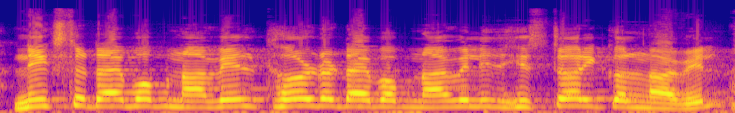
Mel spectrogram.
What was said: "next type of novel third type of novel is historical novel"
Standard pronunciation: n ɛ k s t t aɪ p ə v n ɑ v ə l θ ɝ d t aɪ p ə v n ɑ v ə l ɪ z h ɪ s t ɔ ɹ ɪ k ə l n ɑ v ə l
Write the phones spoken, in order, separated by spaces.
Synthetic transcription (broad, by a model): n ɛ k s t t aɪ p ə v n ɑ v ə l t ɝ d t aɪ p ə f n ɑ v ə l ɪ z h ɪ s t ɔ ɹ ɪ k ə l n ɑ v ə l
